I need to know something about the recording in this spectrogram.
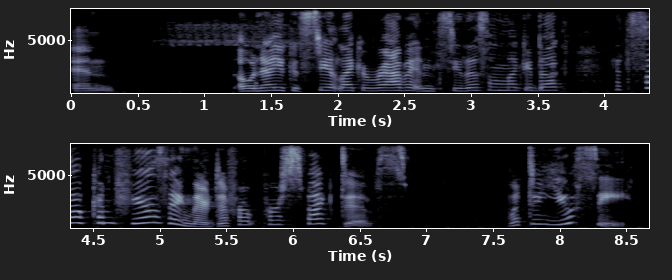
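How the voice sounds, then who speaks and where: A woman teaching kindergartners in a read-aloud lesson, speaking expressively and pausing to ask questions. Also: high-pitched, a little hiss or hum. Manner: expressive, asks questions and pauses for answers.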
